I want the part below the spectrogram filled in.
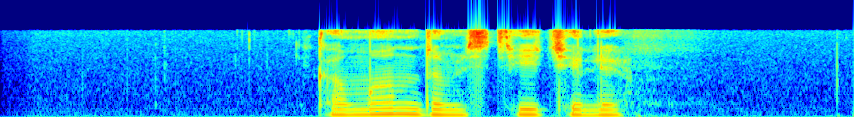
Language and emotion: Russian, sad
